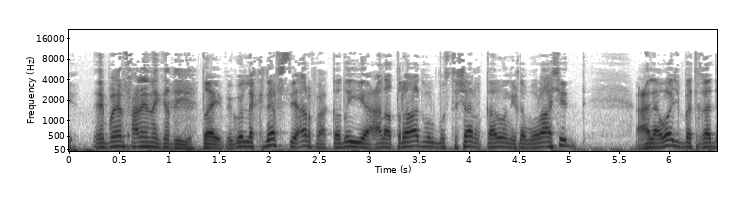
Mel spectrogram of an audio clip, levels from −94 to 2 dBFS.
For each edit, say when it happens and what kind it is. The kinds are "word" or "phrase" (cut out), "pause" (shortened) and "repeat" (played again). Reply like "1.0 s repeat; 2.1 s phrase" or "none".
4.5 s word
